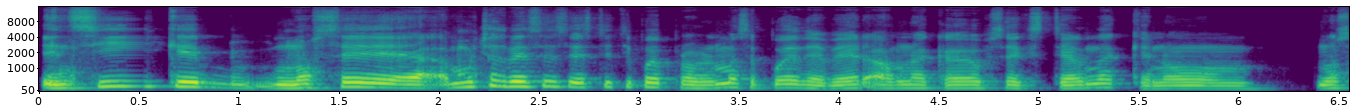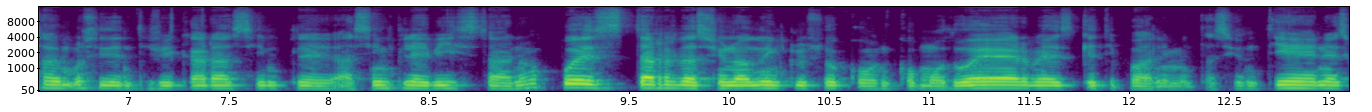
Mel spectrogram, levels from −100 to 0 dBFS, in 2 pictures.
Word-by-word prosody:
en 150 - +4
sí 220 +7 -2
que, 215 -1 +8
n 170 -7 -3
no 150 +2 +2
sé, 175 -2 +5
ah, - - -1
muchas 205 +5 0
veces 215 0 +4
este 190 0 0
tipo 195 - -3
de 185 - -16
problemas 155 +3 0
se - - -8
puede 160 0 -1
deber 140 +1 -1
a - - -1
una 145 0 -3
causa 145 0 -3
externa 145 +5 -3
que 130 - -8
no 125 -1 -3 0.3
no 145 0 -1
sabemos 145 0 -3
identificar 130 0 -4
a 135 -1 0
simple 130 -2 -5
a - - -7
simple 140 +2 -2
vista, 135 -2 -4
¿no?, 170 +5 -6
puede 170 -2 +5
estar 155 -1 +1
relacionado 135 -1 +2
incluso 135 0 -3
con 125 0 -6
cómo 125 0 -5
duermes, 135 0 +3
qué 135 - -5
tipo 130 -1 -10
de 120 - -4
alimentación 120 +1 -12
tienes, 140 -1 +1
140 Hz, 195 wpm, -21 LUFS, 135-160 Hz, 0.3 s, que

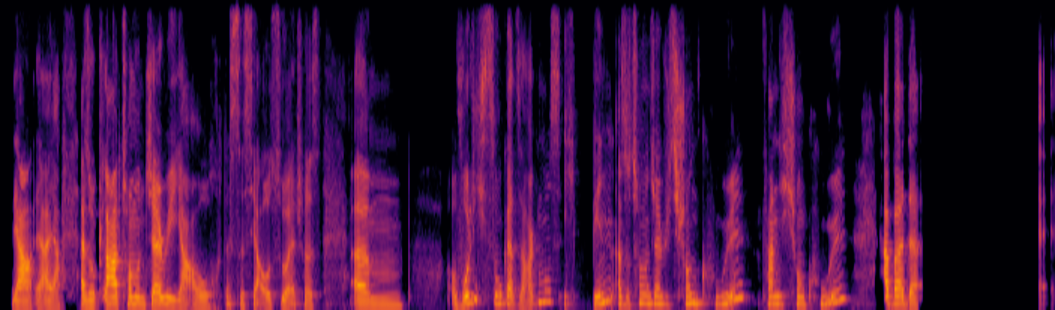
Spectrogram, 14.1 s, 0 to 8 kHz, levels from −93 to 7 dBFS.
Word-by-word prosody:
Ja, - - +6
ja, - - +2
ja. - - -2 0.2
Also 160 -4 +3
klar, 180 0 +7
Tom 185 0 +1
und 170 -2 -1
Jerry 175 +1 +5
ja 150 -1 0
auch. 145 0 -4
Das 200 0 -8
ist 155 - -7
ja - - -2
auch 150 - -3
so 155 +2 -4
etwas, 150 0 -6 0.4
ähm, 160 -2 +1 0.6
obwohl 195 +8 +1
ich 320 - -5
sogar 210 -3 -1
sagen 185 +7 -4
muss, 265 +1 -8
ich 195 0 -14 0.2
bin 215 +10 0
also 180 -2 -3
Tom 220 +6 -4
und 210 -1 -2
Jerry 205 -2 -1
ist 185 +1 -4
schon 210 0 -1 0.2
cool 210 - -1 0.2
fand 190 0 0
ich 195 - -10
schon 180 -2 -3 0.2
cool, 275 +11 -3 0.5
aber 195 -1 +6
da 180 - 0 1.6
äh, - - -11
185 Hz, 160 wpm, -24 LUFS, 165-205 Hz, 1.6 s, klar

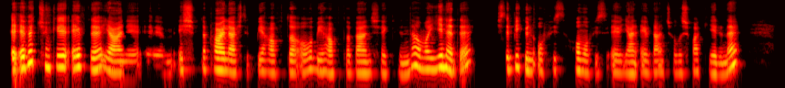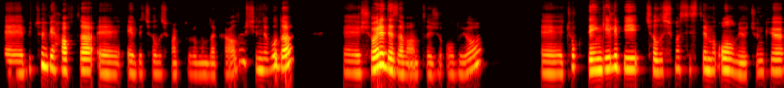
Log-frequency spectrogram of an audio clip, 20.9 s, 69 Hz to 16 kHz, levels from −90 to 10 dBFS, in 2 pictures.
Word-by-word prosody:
E, - - +6
evet, 340 +9 +5
çünkü 260 -4 -2
evde, 255 -1 +2
yani, 185 -6 +1
eee, 185 - -14 0.2
eşimle 220 +2 -8
paylaştık, 200 -5 +2
bir 200 - -6
hafta 185 -1 -6
o, 220 +5 -7
bir 195 -1 -7
hafta 180 0 -8
ben 180 -1 -1
şeklinde 175 - -10
ama 240 -5 +1
yine 225 -3 +2
de, 310 +5 -3 0.3
işte, 230 -1 -7
bir 260 -1 -3
gün 210 -2 -3
ofis 210 +2 -14
home 210 -3 -3
office, 185 0 -15
eee, - - -7
yani, 175 -1 -5
evden 185 0 -8
çalışmak 180 +2 -12
yerine, 175 - -2 0.7
eee, 180 -1 -4
bütün 245 +5 +2
bir 245 - +3
hafta, 210 -1 +3
eee, 170 -2 -4
evde 175 -1 -7
çalışmak 170 -1 -15
durumunda 165 -1 -11
kaldım. 170 - -9
Şimdi 220 -10 -7
bu 260 - +2
da, 255 +8 +7 0.7
eee, 180 -1 -6
şöyle 235 +10 +10
dezavantajı 170 -5 -2
oluyor. 180 - -6 0.8
Eee, 175 -1 -4
çok 255 +4 -8
dengeli 230 +4 +4
bir 225 -1 0
çalışma 200 +2 -6
sistemi 220 -2 -6
olmuyor. 200 -7 -1
Çünkü, 190 +3 -10
200 Hz, 150 wpm, -26 LUFS, 180-230 Hz, 0.8 s, şöyle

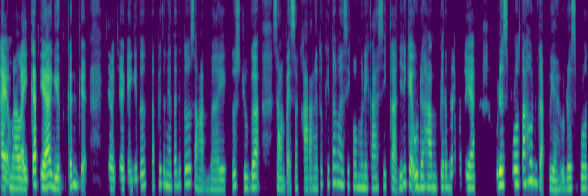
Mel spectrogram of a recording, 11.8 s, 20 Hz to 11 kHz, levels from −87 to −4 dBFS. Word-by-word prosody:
kayak 180 -1 +8
malaikat 170 +6 +6
ya 195 0 +10
gitu, 170 -2 +1
kan 225 +5 0
kayak - - -2 0.4
cewek-cewek 170 0 -3
kayak 150 +1 -7
gitu, 200 +4 -5
tapi - - -12
ternyata 215 -3 -5
dia 235 - -9
tuh 250 +1 0
sangat 160 -5 -5
baik. 160 0 -6
Terus 210 - -2
juga 180 +2 +1 0.3
sampai 170 -3 -2
sekarang 165 -2 -3
itu 230 +8 -10
kita 255 +1 -7
masih 230 -3 -5
komunikasi 185 +1 -5
Kak, 170 0 -3
jadi 215 +6 -2
kayak - - +4
udah 190 -1 +1
hampir 185 0 -3
berapa 210 +5 -7
tuh 190 - -1
ya, - - -1 0.4
udah 230 0 +9
10 245 +1 +2
tahun 280 +4 +1
Kak, - - -4
ya, 160 -1 -4
udah 175 +1 -3
10 180 -1 -3
185 Hz, 195 wpm, -24 LUFS, 170-225 Hz, 0.4 s, ya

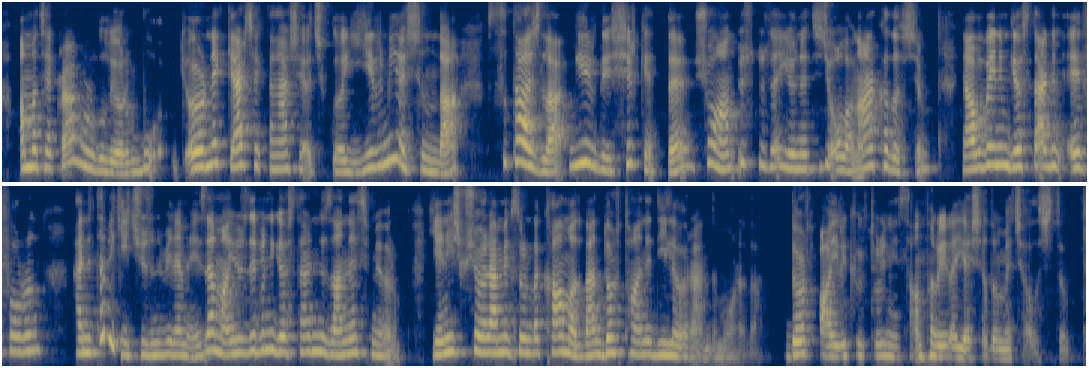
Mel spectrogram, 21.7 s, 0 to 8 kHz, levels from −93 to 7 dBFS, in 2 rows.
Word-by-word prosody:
Ama 265 +2 +4
tekrar 270 +8 -1
vurguluyorum. 190 - -1
Bu - - -6
g - - -7
örnek 310 +5 +5
gerçekten 280 -3 +1
her 235 +1 0
şeyi 240 0 -7
açıklıyor. 190 -2 -5
20 260 - 0
yaşında 225 - 0 0.3
stajla 305 - +3
girdiği 290 -10 +3
şirkette 215 - -2
şu 315 +4 -3
an 235 -1 +1
üst 335 0 -5
düzey 280 -1 -3
yönetici 240 +2 -1
olan 210 -3 -1
arkadaşım 240 -5 -1 0.3
ya 230 +2 +5
bu 260 - -1
benim 300 -1 +5
gösterdiğim 275 +1 +2
eforun 255 +2 -1 0.3
hani 235 0 +1
tabii 425 - +3
ki - - -6
iç 195 +1 -6
yüzünü 200 0 -1
bilemeyiz 195 -4 -3
ama 275 -6 +4
%1'ini 260 +4 +1
gösterdiğini 250 0 0
zannetmiyorum. 215 -2 -2 0.3
Yeni 210 +3 +4
hiçbir 255 0 -2
şey 265 -1 +2
öğrenmek 245 0 +4
zorunda 240 -1 -1
kalmadı. 240 -6 +2
Ben 200 +1 +1
4 240 0 +2
tane 215 -2 -3
dil 200 0 +2
öğrendim 85 - -7
bu 80 -2 -16
arada. 80 - -23 0.3
4 215 +1 +2
ayrı 180 +1 -1
kültürün 190 -1 -6
insanlarıyla 180 +1 -3
yaşadım 155 -2 -3
ve 145 - -5
çalıştım - - -11
240 Hz, 160 wpm, -24 LUFS, 200-275 Hz, 0.3 s, örnek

